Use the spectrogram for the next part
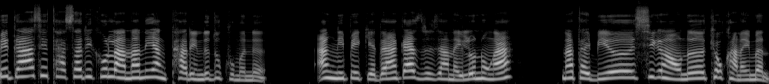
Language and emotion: Bodo, angry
